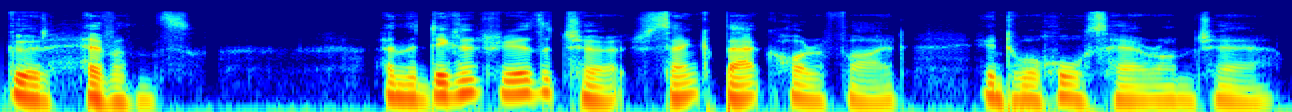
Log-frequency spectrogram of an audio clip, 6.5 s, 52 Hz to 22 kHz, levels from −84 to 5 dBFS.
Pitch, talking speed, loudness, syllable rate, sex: 110 Hz, 150 wpm, -21 LUFS, 4.9 syllables/s, male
